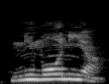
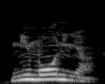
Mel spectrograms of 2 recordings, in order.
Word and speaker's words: pneumonia: we can see that P is in the beginning and after P there is f yeah but we are not pronouncing here the letter P we are keeping them silent okay so this is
